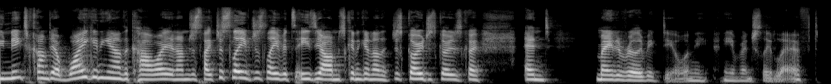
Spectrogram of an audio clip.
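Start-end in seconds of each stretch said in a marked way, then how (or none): 0.0-1.6 put-on yelling, higher. Recounting how the man who pulled over yelled at her, retelling a yell. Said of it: "he was like yelling".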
